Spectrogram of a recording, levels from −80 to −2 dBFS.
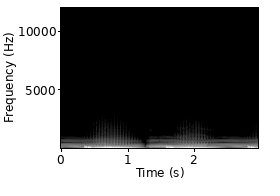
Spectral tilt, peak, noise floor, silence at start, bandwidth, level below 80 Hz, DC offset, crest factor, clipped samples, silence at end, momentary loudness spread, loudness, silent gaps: -15 dB/octave; -2 dBFS; -36 dBFS; 0.25 s; 0.8 kHz; -16 dBFS; under 0.1%; 14 dB; under 0.1%; 0 s; 18 LU; -19 LUFS; none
